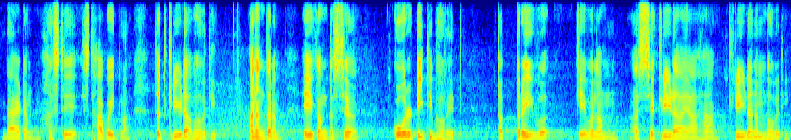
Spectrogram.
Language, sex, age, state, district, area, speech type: Sanskrit, male, 18-30, Maharashtra, Chandrapur, rural, spontaneous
